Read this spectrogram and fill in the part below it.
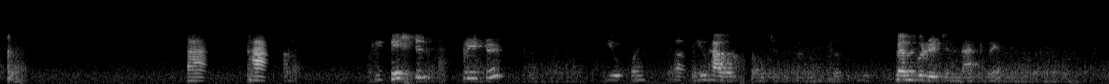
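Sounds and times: woman's voice over video call: 1.9s - 3.1s, 3.7s - 5.1s, 6.0s - 10.6s.

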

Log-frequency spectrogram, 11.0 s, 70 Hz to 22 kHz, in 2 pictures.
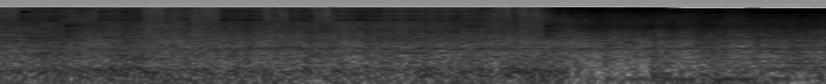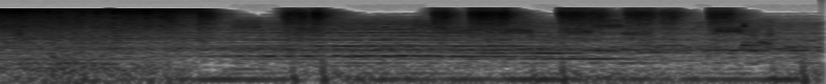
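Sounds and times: faint music: 0.0s - 11.0s
loud steady hiss: 3.7s - 7.7s.

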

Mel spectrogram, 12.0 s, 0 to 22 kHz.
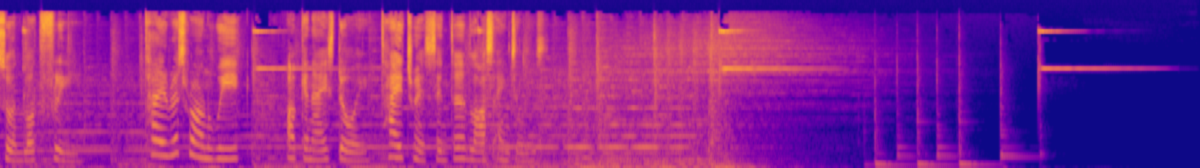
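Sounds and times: bright chime ringing: 2.4s - 4.5s, 7.1s - 8.5s
low chord hit: 2.4s - 8.8s.

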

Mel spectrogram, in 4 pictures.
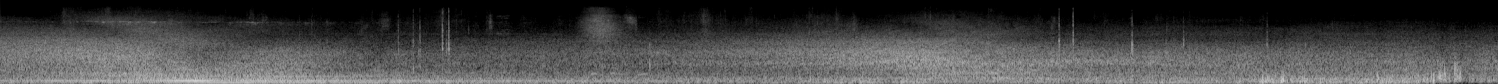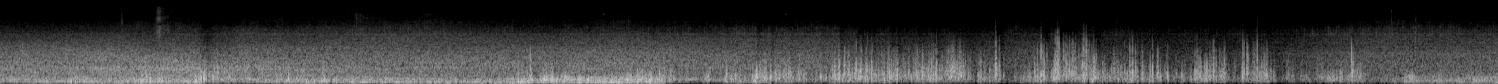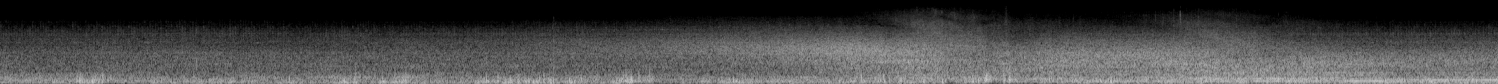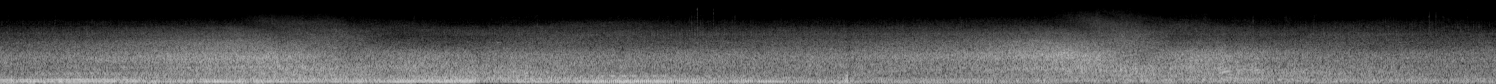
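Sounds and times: cars driving past: 0.0s - 59.9s
engine hum: 0.0s - 59.9s
wind gusts on microphone: 0.0s - 59.9s.

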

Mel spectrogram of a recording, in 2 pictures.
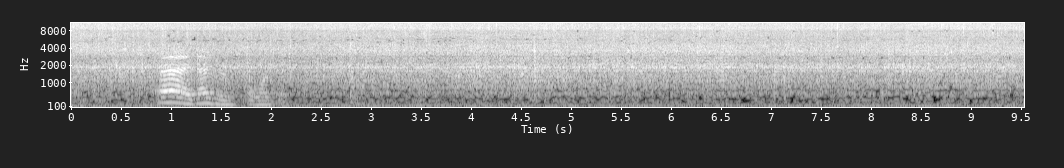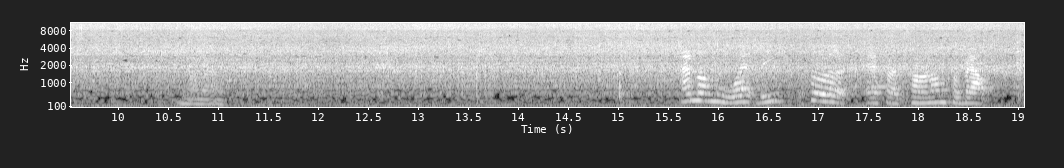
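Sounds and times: patties sizzling in skillet: 0.0s - 19.0s.

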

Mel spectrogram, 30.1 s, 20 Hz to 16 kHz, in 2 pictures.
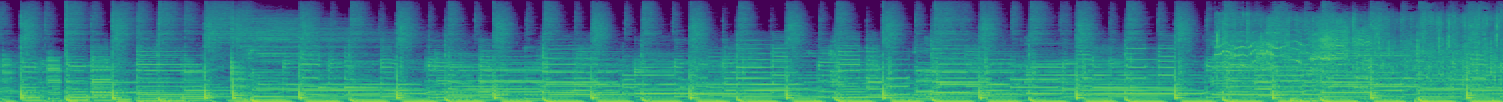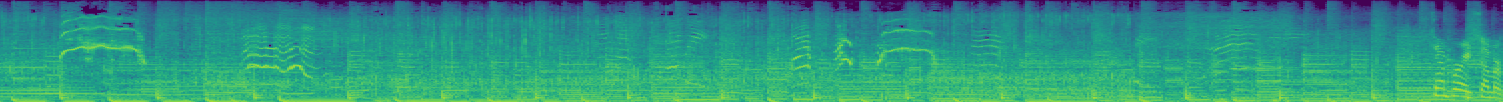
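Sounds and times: background music: 0.0s - 30.0s
child squealing: 12.2s - 13.9s, 15.6s - 16.6s, 17.4s - 18.3s, 22.9s - 25.2s, 26.4s - 28.2s.

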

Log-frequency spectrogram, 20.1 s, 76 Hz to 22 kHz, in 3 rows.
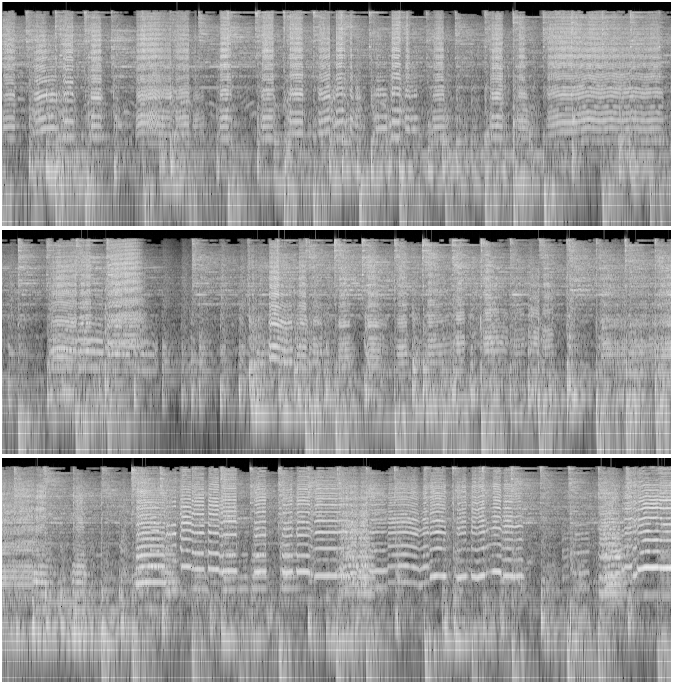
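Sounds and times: bass drum beat: 0.0s - 8.2s, 9.2s - 20.0s
brass band playing: 0.0s - 20.0s
high trumpet line: 0.0s - 20.0s.

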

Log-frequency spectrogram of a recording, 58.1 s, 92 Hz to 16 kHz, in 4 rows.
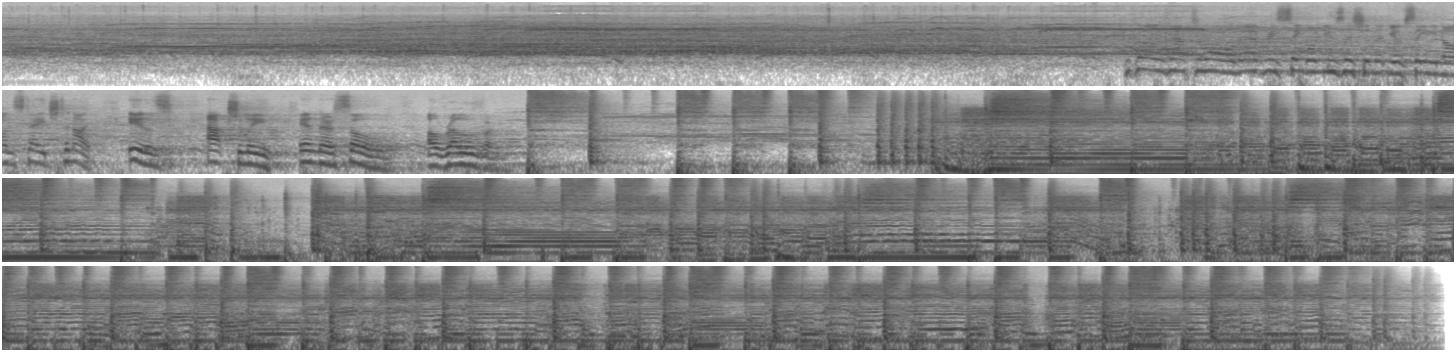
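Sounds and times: rock band music: 19.6s - 58.0s.

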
